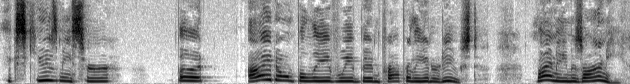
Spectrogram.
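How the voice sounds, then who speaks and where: A man voicing an excitable, naive little talking doughnut from a children's storybook, with an earnest, exclamatory manner. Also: extremely high pitch, unhurried, voice pushed up. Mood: sweetly polite.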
